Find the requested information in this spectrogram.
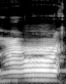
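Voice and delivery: constricted mid-throat "aah"; squeezed throat sound. Shown as a demonstration. Teacher demonstrating the ayn sound, squeezed throat. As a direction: press the throat lightly and voice it. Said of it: "গলাটা একটু চেপে ধরি".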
